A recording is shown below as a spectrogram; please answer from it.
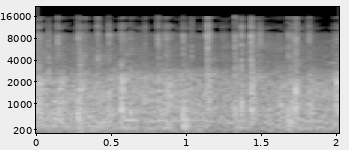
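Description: A small group of people applauding, a dense patter of hand claps.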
